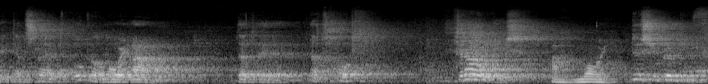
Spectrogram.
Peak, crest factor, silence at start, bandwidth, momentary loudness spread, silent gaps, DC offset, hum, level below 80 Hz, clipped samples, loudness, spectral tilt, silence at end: -4 dBFS; 16 dB; 0 s; 16.5 kHz; 15 LU; none; under 0.1%; none; -54 dBFS; under 0.1%; -21 LUFS; -4.5 dB/octave; 0 s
